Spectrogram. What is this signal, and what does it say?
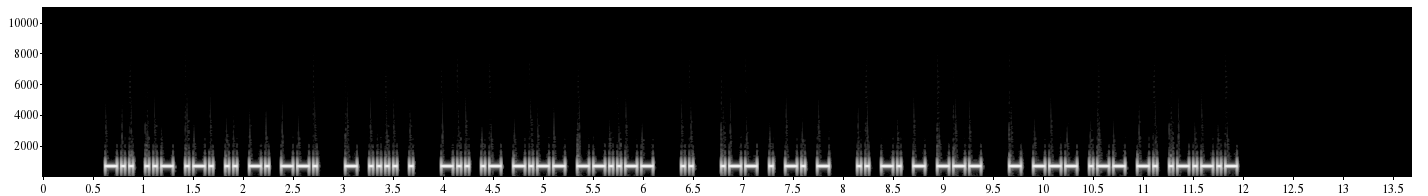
Morse code, heard as a keyed tone, about 30 wpm, 700 Hz. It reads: DURING THE DAY, I WENT INTO TOWN.
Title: Sentences from Top 1000 Words - Review Part 2 - 30wpm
